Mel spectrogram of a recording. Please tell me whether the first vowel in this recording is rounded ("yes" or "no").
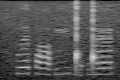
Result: no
